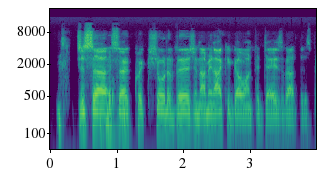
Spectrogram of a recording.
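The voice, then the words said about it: South African accent. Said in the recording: “you're from South Africa, obviously, because of your accent”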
